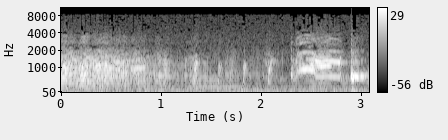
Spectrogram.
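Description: A chicken clucks close by, a run of agitated cackling followed by a few short, spaced clucks and then a louder, drawn-out squawking call near the end.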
